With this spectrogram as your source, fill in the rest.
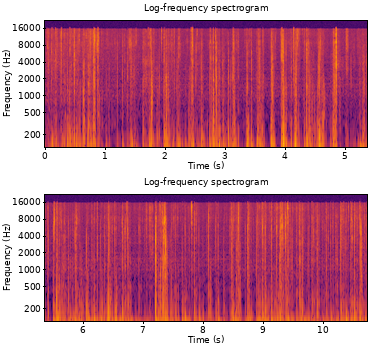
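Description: A thin, light, pale-yellow sheet of paper is held in both hands close to the microphone and crinkled and rubbed with the fingertips. The result is a soft, continuous rustle of dense, rapid crackles that is dominated by low, muffled energy and carries only faint high-end detail.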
